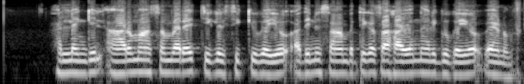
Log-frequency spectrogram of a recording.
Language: Malayalam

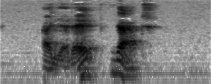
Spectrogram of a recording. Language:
Catalan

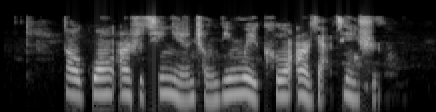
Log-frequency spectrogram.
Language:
Chinese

